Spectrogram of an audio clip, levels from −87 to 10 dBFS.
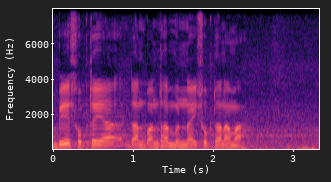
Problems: constant background noise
